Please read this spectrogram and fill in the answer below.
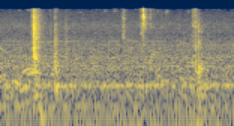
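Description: A few short, sharp clicks and clacks, the loudest about a third of a second in, as a car's rear number plate is handled and worked loose from its holder. Steady background noise with a faint hum runs underneath.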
